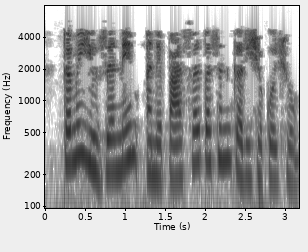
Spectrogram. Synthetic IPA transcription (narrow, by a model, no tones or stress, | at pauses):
t̪əmejuzəɾnemənepasʋəɾpəsə̃nd̪̚kəɾiʃəkot͡ʃʰɔ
